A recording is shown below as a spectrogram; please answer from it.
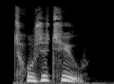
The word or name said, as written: trussetyv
